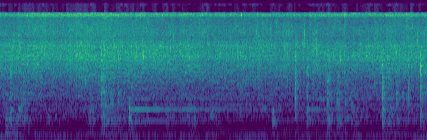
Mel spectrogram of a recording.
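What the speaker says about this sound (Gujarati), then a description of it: "અહીંયા સૌપ્રથમ આપણે પહેલાં ડુંગળીને સાંતળી લેવાની છે" Onions sautéing in oil in a pan for homemade stovetop pizza, a soft steady sizzle with occasional scrapes and taps of a spoon, fairly quiet and close, no voices.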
